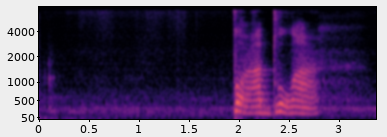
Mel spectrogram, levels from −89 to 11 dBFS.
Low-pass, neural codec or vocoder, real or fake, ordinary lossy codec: 7.2 kHz; codec, 16 kHz in and 24 kHz out, 1 kbps, XY-Tokenizer; fake; MP3, 64 kbps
